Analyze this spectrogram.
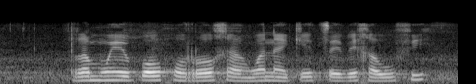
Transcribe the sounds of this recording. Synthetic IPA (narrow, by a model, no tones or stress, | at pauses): ramʊɛpʼɔχʊrɔχaŋwanakʼɪt͡sʼɪbɛχauːfi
